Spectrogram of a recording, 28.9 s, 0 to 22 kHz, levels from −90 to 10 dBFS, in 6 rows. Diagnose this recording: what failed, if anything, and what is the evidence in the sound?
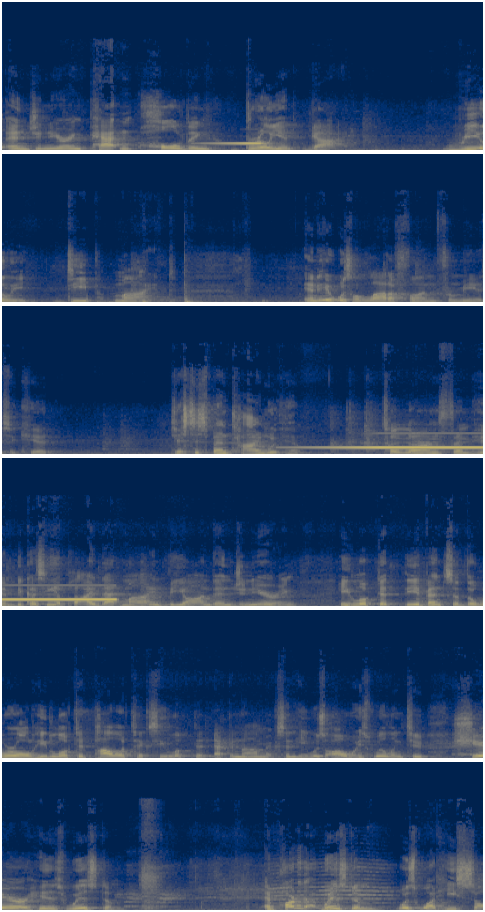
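Loudspeaker feedback squeal in the analogue microphone-to-loudspeaker loop, at 1.88–2.67 s and 12.35–15.60 s. Loop gain exceeds one at 1 kHz, so that tone swells over roughly half a second, then a second, to about 10 and 15 dB above the sound. Spectrograms show a bright 1 kHz line; waveforms, a ramping envelope.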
